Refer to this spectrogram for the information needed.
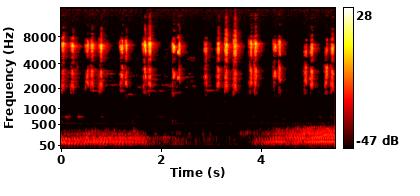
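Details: Young sooty-headed bulbul giving harsh, squawky calls in short irregular bursts, loudest near the middle, over a strong low rumbling background noise.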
